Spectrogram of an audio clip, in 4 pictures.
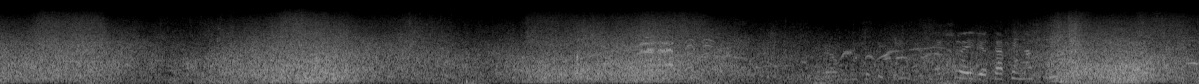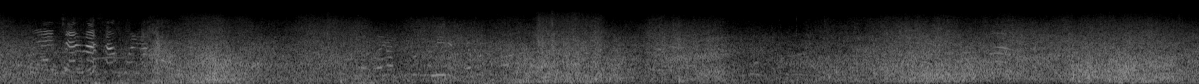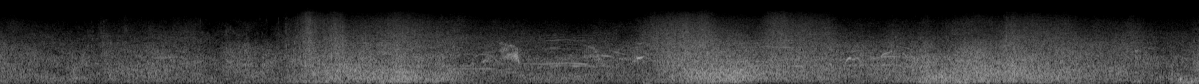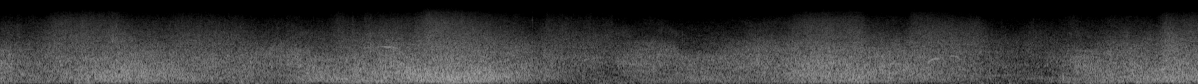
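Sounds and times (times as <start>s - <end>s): waves washing on sandy beach: 0.0s - 47.9s.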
